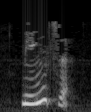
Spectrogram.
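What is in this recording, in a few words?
"名字", Mandarin Chinese; chinese-flashcards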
